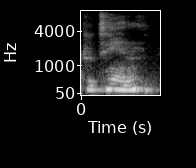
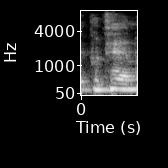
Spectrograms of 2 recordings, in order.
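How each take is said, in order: First: Said in the usual way. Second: "poutine" said like Putin, the Russian president's surname; Canadian pronunciation. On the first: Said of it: "or as the Canadians would say". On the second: Shown as a demonstration. Food truck owner showing how Canadians say it, "poutine" sounding like Putin. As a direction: say "poutine" the Canadian way, as poo-TIN. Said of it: "as the Canadians would say, poutine, almost like, uh, the president of Russia".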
